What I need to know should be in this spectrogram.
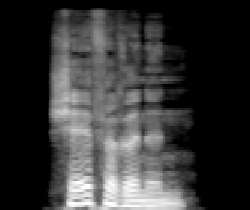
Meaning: plural of Schäferin
- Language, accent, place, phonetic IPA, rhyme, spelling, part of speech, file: German, Germany, Berlin, [ˈʃɛːfəʁɪnən], -ɛːfəʁɪnən, Schäferinnen, noun, De-Schäferinnen.ogg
